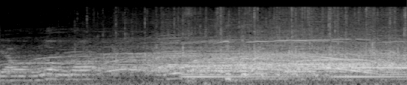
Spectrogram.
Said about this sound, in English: That was a joke. You weren't supposed to cheer for that. That was just a joke.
